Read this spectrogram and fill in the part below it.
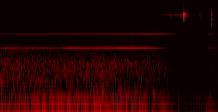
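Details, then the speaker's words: Steady multimeter beep in continuity mode, with a jumper across the unplugged two-pin Deutsch connector of a diesel wheel speed sensor circuit, shows continuity through both wires; circuit intact. "you can hear that audible beep letting us know that we have continuity and both wires in this wheel speed sensor circuit"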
